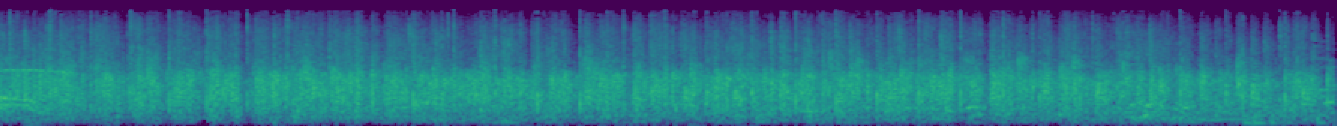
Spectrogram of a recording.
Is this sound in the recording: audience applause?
yes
